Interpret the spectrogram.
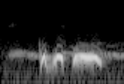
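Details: Spotted dove cooing in the thổ sấm voice style, a full song with two-note ending: two short rounded coos followed by one long, low, steady coo that trails off softly.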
